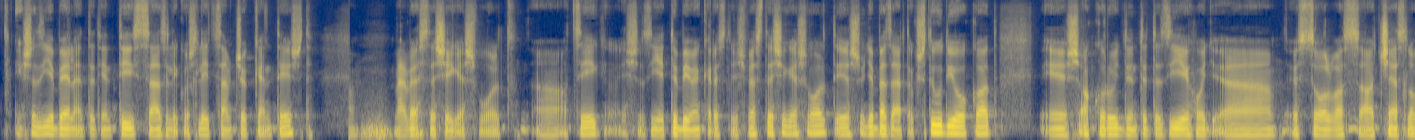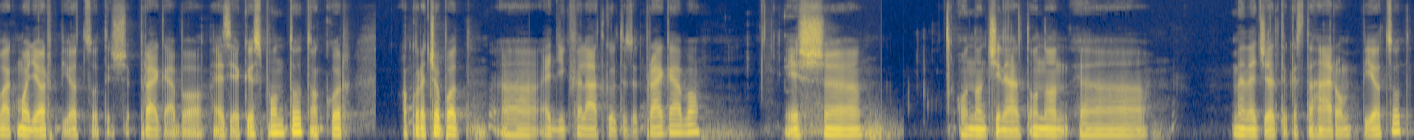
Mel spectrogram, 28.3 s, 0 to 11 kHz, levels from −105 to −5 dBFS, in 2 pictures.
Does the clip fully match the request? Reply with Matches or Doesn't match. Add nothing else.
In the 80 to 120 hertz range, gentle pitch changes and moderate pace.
Doesn't match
